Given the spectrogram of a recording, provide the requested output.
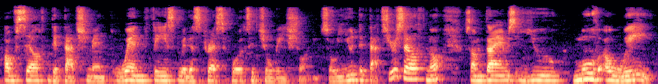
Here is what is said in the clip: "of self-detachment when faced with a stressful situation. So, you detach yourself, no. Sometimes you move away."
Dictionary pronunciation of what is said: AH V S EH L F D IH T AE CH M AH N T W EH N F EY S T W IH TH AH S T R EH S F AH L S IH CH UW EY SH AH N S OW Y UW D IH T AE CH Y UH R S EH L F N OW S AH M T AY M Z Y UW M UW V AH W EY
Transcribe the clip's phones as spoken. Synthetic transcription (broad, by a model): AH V S EH L F D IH T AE CH M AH N T W EH N F EY S T W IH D AH S T R EH S F AH L S IH CH UW EY SH AH N S OW Y UW D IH T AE CH Y UH R S EH L F N OW S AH M T AY M S Y UW M UW V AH W EY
